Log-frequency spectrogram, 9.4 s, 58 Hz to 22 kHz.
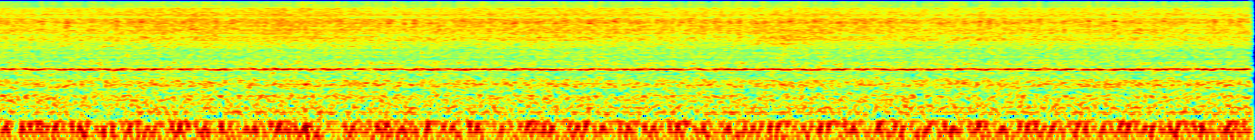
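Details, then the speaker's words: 1999 Jeep Grand Cherokee WJ 4.7 V8, warm at about 195–196°F with AC off, idles low but stumbles twice. Plugs and injectors are new, no vacuum leaks, throttle body was cleaned; owner suspects a bad power steering pump. "you hear that you see the hiccup no clue why ah ac isn't on"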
